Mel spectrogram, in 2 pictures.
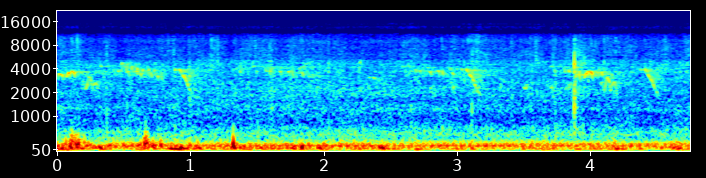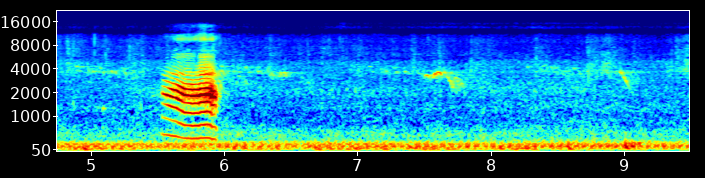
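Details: Water buffalo from a grazing herd giving a single short, strained, wavering bleat, an 'uwwek' lasting under half a second, mid-clip; low rumbling grazing noise and faint bird chirps run throughout.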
